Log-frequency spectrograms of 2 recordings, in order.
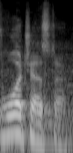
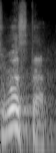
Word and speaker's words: Worcester: and they say oh with Worchester I mean no it's Worcester and it's wicked right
